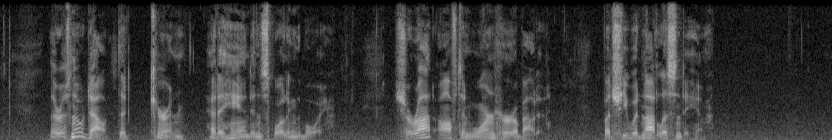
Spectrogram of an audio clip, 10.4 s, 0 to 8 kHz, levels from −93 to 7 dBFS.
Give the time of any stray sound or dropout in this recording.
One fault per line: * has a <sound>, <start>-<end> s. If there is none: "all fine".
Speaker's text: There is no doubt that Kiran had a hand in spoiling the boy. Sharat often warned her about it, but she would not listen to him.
all fine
